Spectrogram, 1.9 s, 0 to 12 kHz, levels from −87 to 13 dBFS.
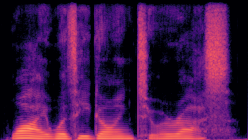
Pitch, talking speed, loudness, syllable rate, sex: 185 Hz, 195 wpm, -16 LUFS, 4.3 syllables/s, female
